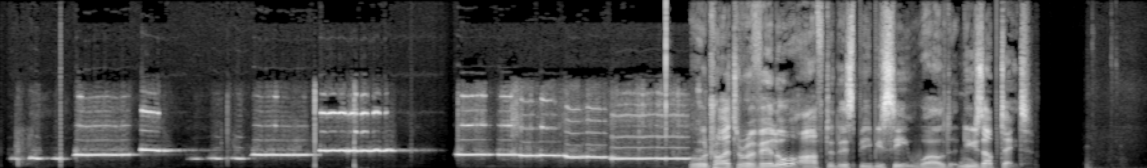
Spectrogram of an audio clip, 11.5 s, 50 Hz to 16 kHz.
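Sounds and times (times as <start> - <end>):
person whistling a lively tune: 0.0 - 7.0
speech: 6.9 - 10.4.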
